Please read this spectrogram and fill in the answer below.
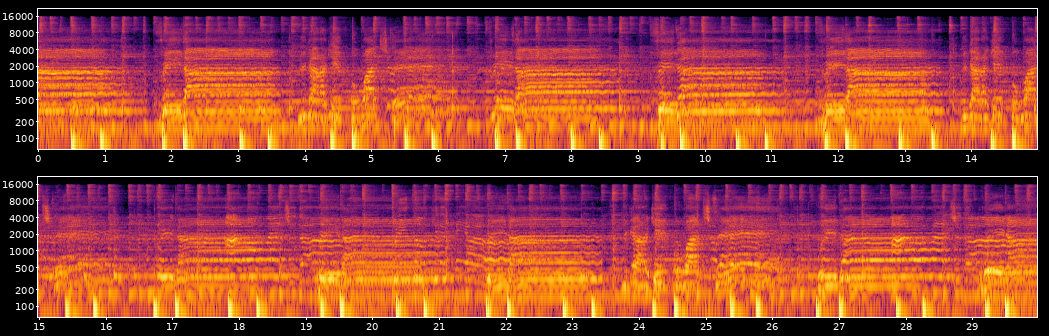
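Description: Live male vocal group singing in harmony with acoustic guitar and percussion backing, in long held sung phrases.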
